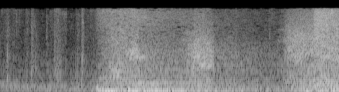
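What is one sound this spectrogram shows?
A blade swings and strikes with a heavy impact.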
